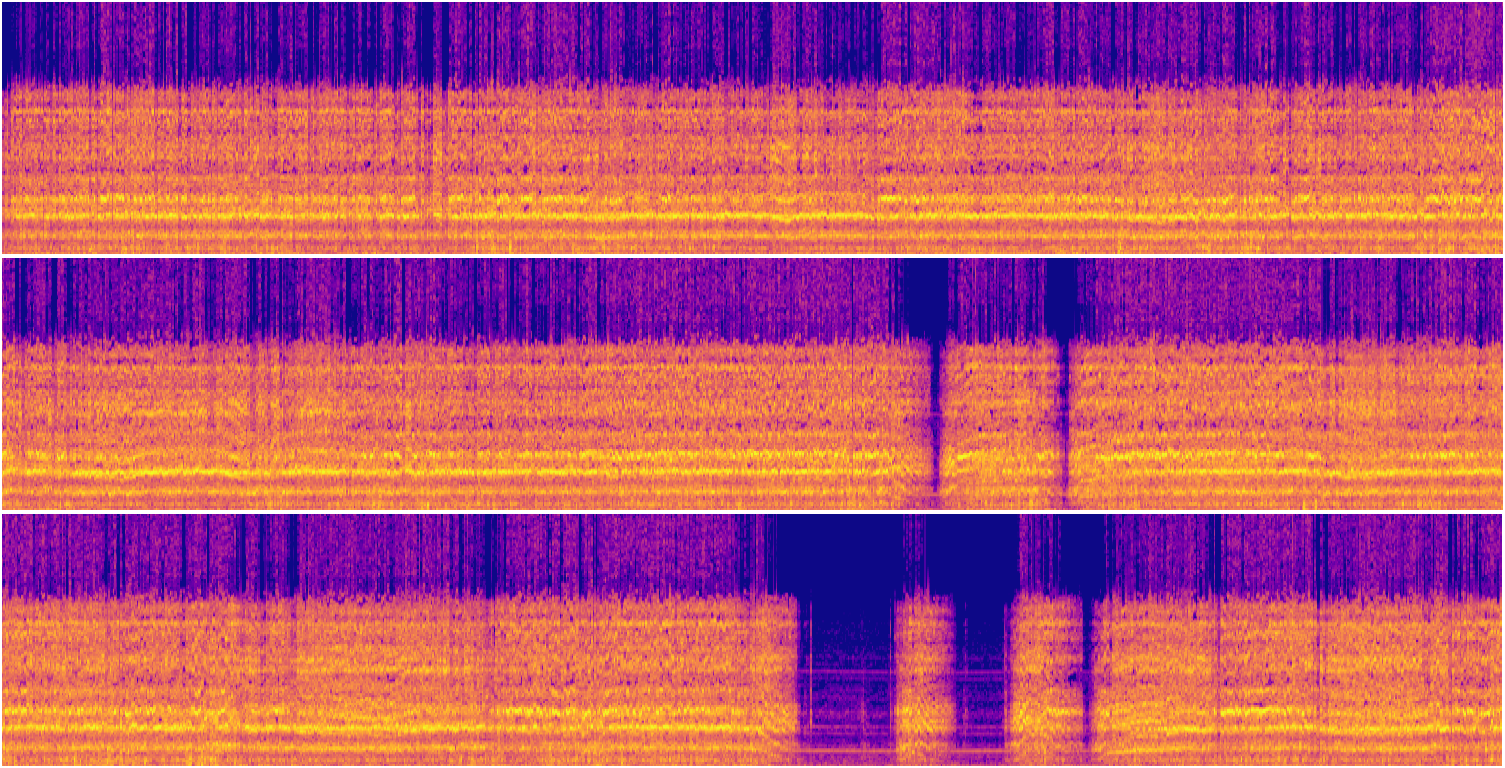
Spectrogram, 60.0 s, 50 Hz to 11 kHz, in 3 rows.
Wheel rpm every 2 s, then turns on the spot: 230, 230, 230, 230, 230, 230, 230, 230, 230, 230, 230, 230, 230, 230, 220, 210, 120, 150, 210, 220, 240, 240, 220, 220, 210, 90, 30, 110, 220, 220.
none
